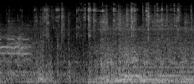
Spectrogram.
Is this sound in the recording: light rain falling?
no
